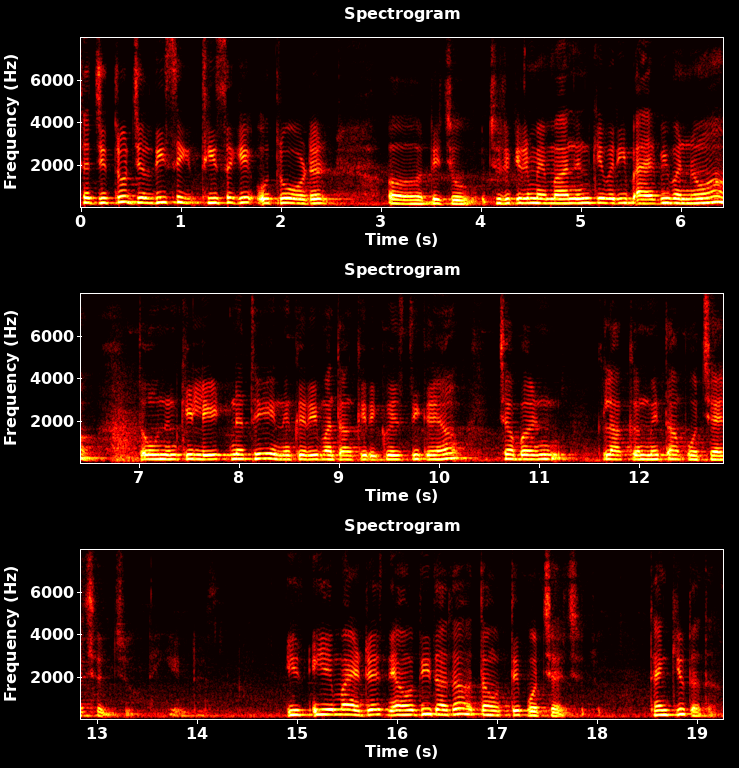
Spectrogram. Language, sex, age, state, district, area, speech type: Sindhi, female, 45-60, Maharashtra, Mumbai Suburban, urban, spontaneous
